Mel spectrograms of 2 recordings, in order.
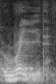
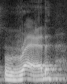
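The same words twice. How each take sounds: First: The vowel is long, rhyming with need. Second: The vowel is short, rhyming with bed. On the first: It is the present tense form. "in the present we pronounce it as read" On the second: It is the past tense form. "but in the past that is read"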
